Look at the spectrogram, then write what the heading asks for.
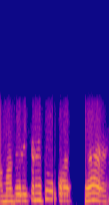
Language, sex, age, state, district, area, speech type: Bengali, female, 60+, West Bengal, Kolkata, urban, conversation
